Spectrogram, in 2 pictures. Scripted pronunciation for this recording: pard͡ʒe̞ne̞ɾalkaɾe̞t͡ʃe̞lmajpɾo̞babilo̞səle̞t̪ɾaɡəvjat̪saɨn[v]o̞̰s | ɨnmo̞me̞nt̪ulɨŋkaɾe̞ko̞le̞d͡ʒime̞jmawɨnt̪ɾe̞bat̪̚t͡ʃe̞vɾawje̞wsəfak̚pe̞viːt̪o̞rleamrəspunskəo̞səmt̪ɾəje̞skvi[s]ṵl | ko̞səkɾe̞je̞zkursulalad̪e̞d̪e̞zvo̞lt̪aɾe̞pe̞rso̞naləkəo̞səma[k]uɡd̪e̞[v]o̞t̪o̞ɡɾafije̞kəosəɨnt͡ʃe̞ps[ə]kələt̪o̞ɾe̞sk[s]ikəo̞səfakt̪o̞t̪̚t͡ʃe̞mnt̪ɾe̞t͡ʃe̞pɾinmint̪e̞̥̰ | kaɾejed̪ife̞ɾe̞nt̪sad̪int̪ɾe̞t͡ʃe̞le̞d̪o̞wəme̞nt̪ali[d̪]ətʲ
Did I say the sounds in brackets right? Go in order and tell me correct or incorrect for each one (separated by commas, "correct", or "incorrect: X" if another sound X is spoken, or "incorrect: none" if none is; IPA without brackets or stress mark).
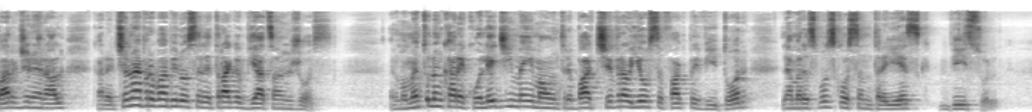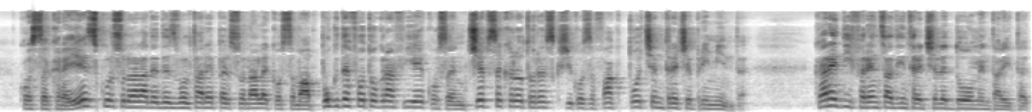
incorrect: ʒ, correct, incorrect: p, incorrect: f, correct, incorrect: ʃ, incorrect: t̪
